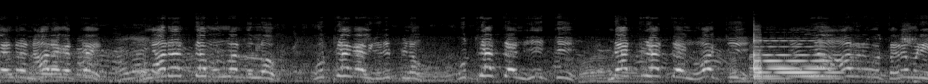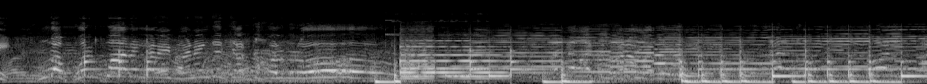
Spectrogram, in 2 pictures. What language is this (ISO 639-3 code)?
ara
